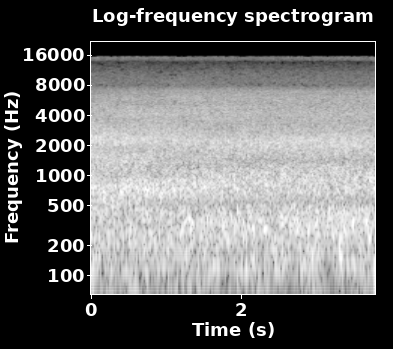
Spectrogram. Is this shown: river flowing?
yes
